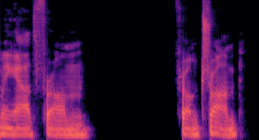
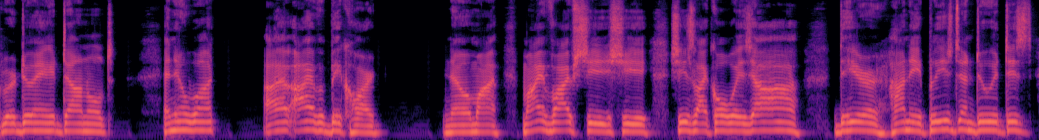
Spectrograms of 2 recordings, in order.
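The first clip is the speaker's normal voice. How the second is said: higher, boastful Trump voice rambling about beautiful boats; hammed-up Trump bragging, pitched up; streamer's comedy sketch as Trump, higher and boastful; Trump impersonation; 4 semitones higher than usual. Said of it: "I did a great Trump, Trump impersonation".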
